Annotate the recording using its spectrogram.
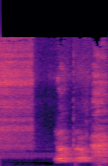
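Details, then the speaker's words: Adult with a seasonal cold caught in spring or summer: single loud, harsh, bark-like cough breaking a quiet room; barking cough. "I messed around and got a cold I get one about this time every year of spring or summer"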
